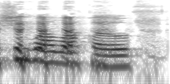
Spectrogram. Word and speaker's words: Chihuahua: The same is happening to the Chihuahua tree in Peru. That was the tree that I saw there. I'm glad you said it because I didn't know how to say it. Yeah, Chihuahua.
